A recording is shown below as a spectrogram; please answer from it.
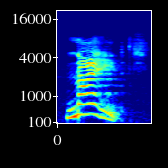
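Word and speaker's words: knight: तो क्या पढ़ेंगे नॉलेज नाइट नाइट में भी के एन से पहले आया है तो के को नहीं पढ़ेंगे तो क्या पढ़ेंगे नाइट चलिए अब जानते हैं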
